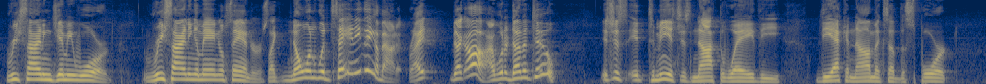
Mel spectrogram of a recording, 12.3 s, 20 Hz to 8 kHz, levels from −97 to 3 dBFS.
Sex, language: male, English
